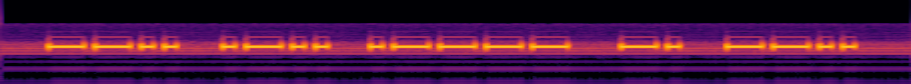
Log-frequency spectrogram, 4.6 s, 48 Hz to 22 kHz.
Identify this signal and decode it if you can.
Morse code, heard as a keyed tone, about 21 wpm, 740 Hz. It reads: ZL1NZ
